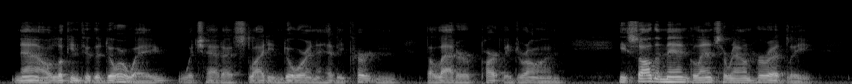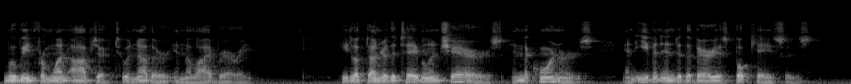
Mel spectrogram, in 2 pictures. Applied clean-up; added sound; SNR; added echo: none; none; none; none.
